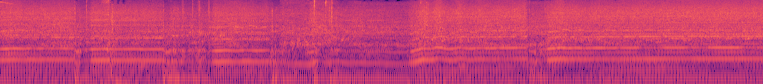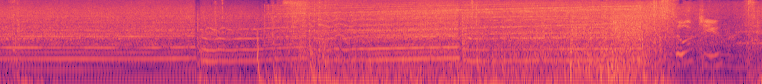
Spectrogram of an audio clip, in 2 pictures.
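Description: A race car engine roars loudly, rising in pitch and dropping sharply with each gear change.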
